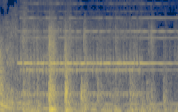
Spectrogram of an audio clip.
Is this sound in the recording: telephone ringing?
yes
